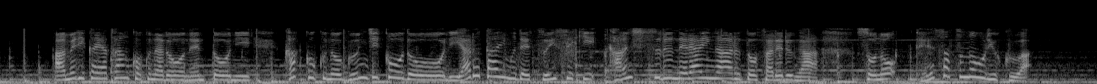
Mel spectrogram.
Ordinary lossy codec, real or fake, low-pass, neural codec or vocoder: MP3, 32 kbps; fake; 5.4 kHz; vocoder, 44.1 kHz, 128 mel bands every 512 samples, BigVGAN v2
